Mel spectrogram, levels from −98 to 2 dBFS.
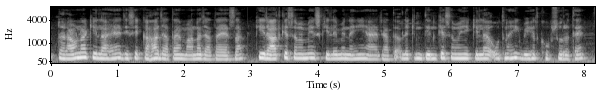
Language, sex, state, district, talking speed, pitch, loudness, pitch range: Hindi, male, Rajasthan, Nagaur, 240 wpm, 170 Hz, -16 LUFS, 165-185 Hz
